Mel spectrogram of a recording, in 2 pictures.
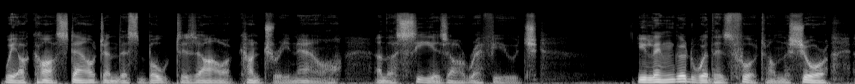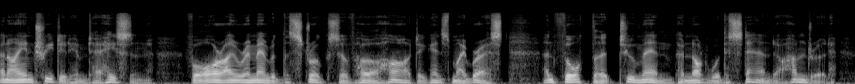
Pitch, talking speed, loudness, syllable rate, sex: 85 Hz, 175 wpm, -20 LUFS, 4.7 syllables/s, male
